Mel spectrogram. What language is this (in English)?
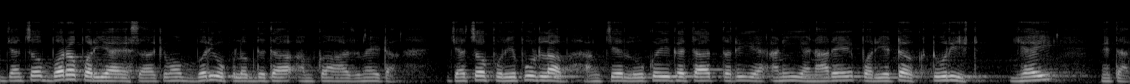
Konkani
